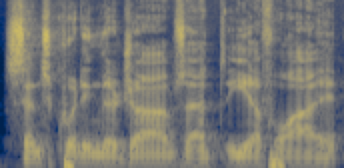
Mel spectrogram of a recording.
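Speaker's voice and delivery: normal talking voice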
